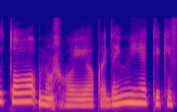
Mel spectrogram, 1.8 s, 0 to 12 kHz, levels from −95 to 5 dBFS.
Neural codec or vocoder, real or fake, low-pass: codec, 16 kHz, 1 kbps, FreqCodec, larger model; fake; 7.2 kHz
